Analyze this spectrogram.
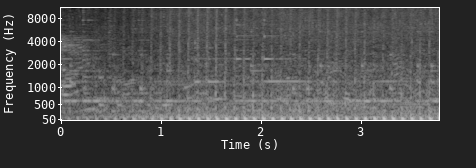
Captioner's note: helicopter lifting off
